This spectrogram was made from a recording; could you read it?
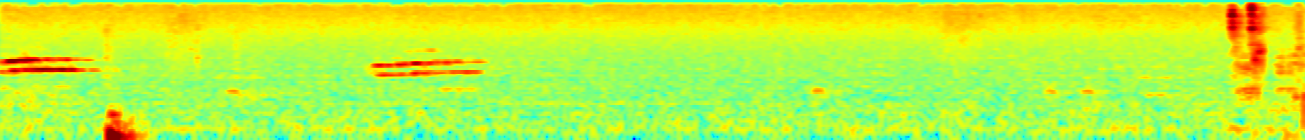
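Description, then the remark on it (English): A cat meows twice, short harmonic cries roughly a second and a half apart, with a soft thump and faint clicks against an otherwise quiet background. “Is that your cat?”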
